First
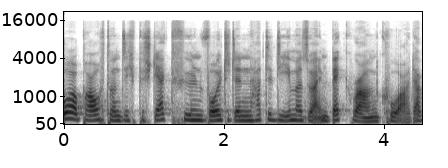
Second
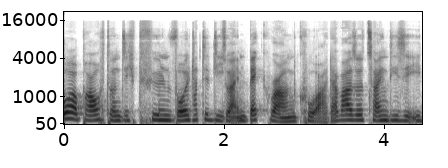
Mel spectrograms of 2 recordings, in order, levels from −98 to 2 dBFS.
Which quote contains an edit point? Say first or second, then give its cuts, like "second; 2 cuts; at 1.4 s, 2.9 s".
second; 3 cuts; at 0.9 s, 1.6 s, 2.0 s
